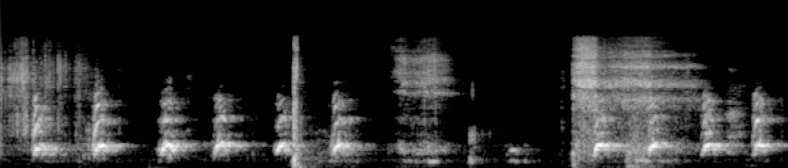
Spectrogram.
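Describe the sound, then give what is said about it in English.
A dog barks repeatedly, loud sharp yaps in an uneven series with brief pauses, ending in a quicker burst of several barks; no one speaks. “Hey, dog. You got a friend for me?”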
